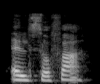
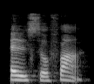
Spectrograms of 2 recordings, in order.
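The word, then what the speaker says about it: sofá: In English, we put the stress on the O and we say sofa. But in Spanish, the stress goes on the A.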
